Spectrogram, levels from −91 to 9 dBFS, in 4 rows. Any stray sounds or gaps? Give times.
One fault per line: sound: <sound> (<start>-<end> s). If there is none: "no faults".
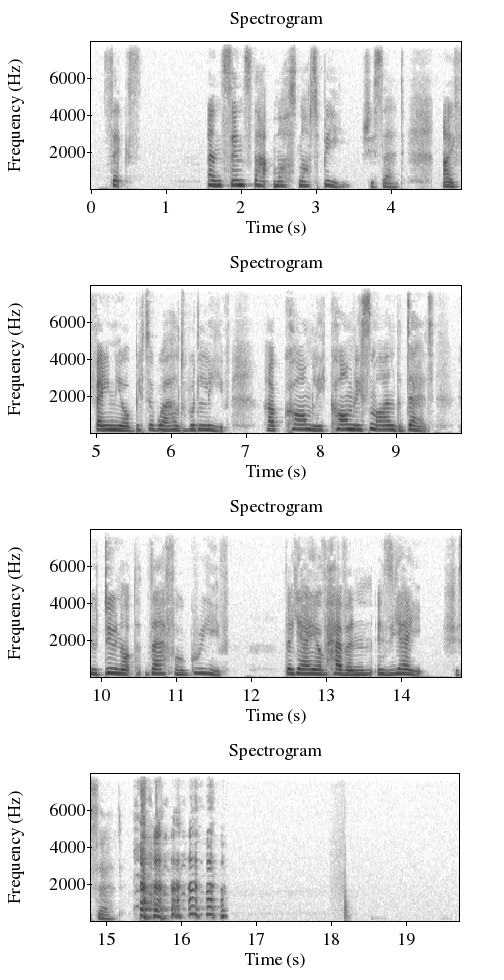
sound: laugh (15.4-16.6 s)
sound: thud (18.0-18.3 s)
